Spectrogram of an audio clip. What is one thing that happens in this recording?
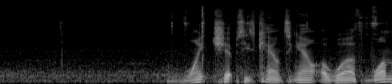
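Poker chips click together.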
